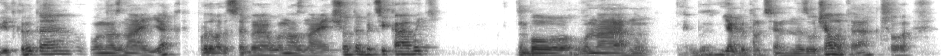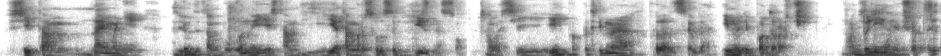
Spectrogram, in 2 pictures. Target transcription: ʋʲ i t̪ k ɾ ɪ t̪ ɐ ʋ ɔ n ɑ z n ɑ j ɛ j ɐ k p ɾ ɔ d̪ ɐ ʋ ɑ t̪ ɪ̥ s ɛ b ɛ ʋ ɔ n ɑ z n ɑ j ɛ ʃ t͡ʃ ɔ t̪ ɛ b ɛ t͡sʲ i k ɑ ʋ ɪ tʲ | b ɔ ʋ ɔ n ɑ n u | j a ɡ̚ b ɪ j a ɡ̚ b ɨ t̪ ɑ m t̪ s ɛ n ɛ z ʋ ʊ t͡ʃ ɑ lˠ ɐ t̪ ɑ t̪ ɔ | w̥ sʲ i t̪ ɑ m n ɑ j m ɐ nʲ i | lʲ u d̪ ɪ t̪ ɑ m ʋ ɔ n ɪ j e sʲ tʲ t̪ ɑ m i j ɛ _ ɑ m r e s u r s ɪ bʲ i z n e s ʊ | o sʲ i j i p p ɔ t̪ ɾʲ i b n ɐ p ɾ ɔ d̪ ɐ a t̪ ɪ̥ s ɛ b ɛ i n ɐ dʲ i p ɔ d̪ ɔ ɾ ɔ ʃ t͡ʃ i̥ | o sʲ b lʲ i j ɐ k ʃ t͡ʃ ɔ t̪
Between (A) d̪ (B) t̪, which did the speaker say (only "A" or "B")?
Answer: B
